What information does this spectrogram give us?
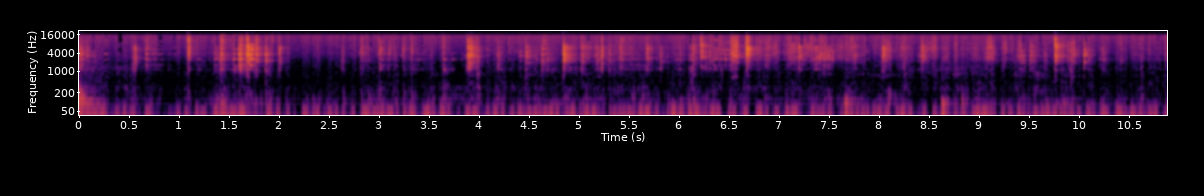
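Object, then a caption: Wax pillar candle scraped by a knife blade. A solid green wax pillar candle, about hand-sized, is held in one hand over a glass plate while a utility knife blade scrapes and carves wax shavings from it. The result is a steady run of short, dry scraping strokes with crisp bright ticks over a soft low rumble, continuing throughout.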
